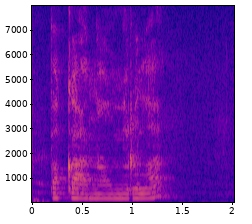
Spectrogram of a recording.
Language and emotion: Russian, neutral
